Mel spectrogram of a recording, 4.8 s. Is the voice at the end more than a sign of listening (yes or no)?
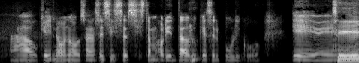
yes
